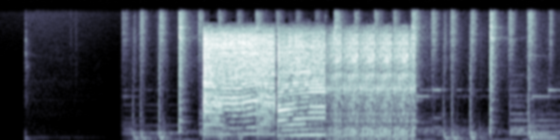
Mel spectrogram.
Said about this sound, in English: I got my chainsaw working.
